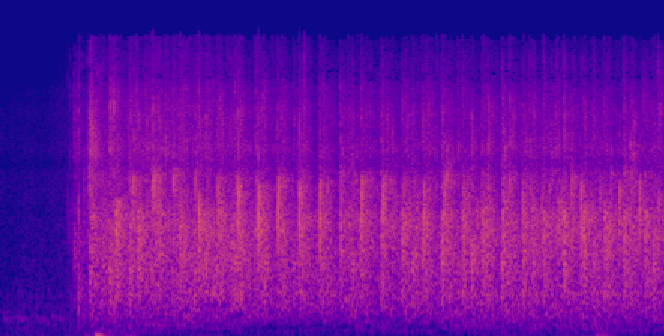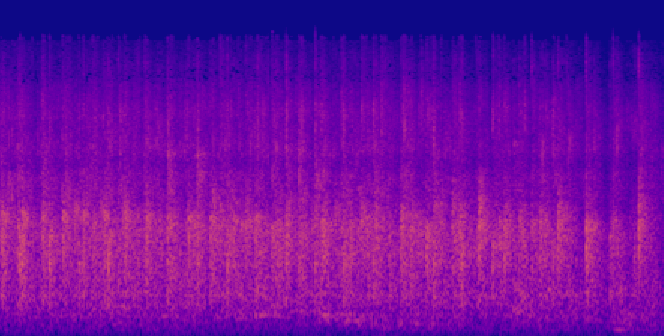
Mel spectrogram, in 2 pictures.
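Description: An audience claps and applauds steadily.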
